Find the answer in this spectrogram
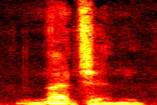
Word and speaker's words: Mnuchin: In a letter, Mnuchin, I'm going to pronounce it Mnchin, not exactly how to pronounce that, so I'm kind of going with Mnuchin, maybe the M silent.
